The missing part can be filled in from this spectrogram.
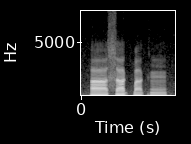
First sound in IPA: aː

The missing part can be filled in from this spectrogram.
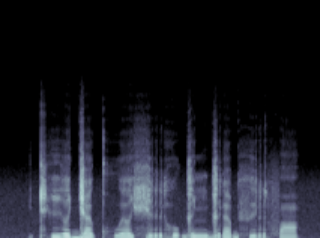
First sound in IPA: cʰ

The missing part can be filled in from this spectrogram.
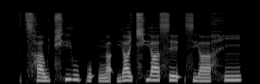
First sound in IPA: t͡sʰ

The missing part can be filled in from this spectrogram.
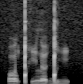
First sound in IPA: ɔ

